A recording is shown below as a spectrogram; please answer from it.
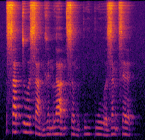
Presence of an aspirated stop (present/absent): absent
